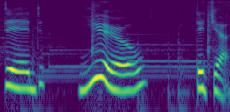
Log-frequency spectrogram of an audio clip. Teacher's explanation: Did you, instead of d and ya, we have j. J is considered as one phoneme, one sound in English, not two.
